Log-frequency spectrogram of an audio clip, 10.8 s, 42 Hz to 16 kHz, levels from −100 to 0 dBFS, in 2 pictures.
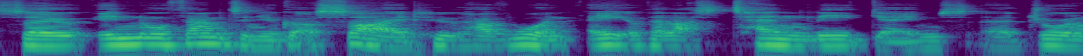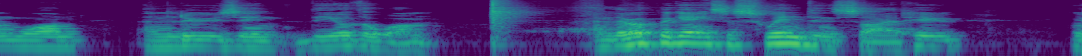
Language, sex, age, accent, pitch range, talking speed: English, male, 20-39, British, 120-145 Hz, 190 wpm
